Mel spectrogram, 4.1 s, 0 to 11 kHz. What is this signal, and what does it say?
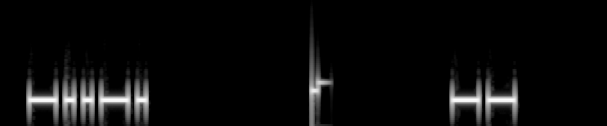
Morse code, heard as a keyed tone, about 20 wpm, 700 Hz. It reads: / M
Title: Single Character (Letter:Number:Punctuation:Prosign) 20wpm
